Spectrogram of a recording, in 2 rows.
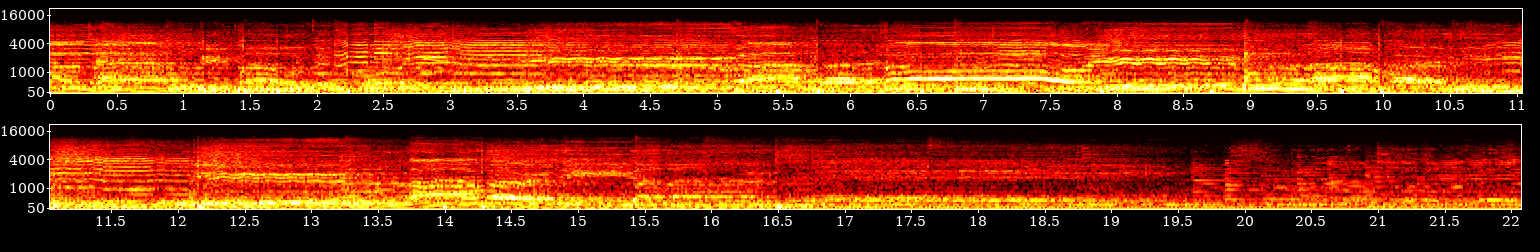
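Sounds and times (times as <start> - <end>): gospel choir singing: 0.0 - 22.0
live band accompaniment: 0.0 - 22.0.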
